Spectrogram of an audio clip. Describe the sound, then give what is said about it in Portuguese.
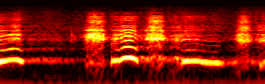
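A recording of someone crying, not a baby, played as a sound effect: wavering, sobbing wails broken by sharp breathy gasps, several in quick succession, fairly loud, with a steady low hum underneath. “Não, não é um é bebê, mas é um choro, é.”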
